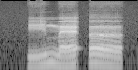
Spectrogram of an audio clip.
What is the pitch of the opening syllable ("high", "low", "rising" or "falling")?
rising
